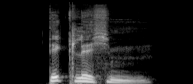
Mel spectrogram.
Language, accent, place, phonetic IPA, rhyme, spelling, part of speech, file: German, Germany, Berlin, [ˈdɪklɪçm̩], -ɪklɪçm̩, dicklichem, adjective, De-dicklichem.ogg
- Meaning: strong dative masculine/neuter singular of dicklich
